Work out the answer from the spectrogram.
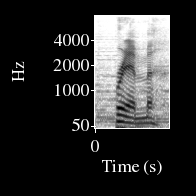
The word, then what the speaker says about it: Prem: Was that Prim or Pram? Prem, with an E. Prim, I will like write it prim down. and proper. Not Prim, but Prem.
